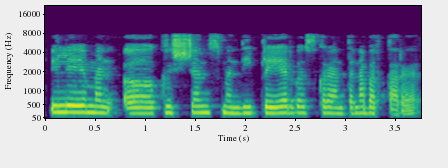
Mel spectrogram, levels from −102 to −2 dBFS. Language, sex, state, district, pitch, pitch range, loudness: Kannada, female, Karnataka, Dharwad, 215 Hz, 205-225 Hz, -16 LUFS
